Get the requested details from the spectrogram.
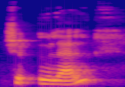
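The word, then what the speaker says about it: Ch'ulel: So life force is pronounced Chu'ulel.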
